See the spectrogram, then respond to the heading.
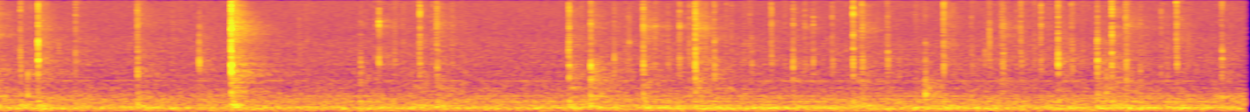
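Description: Both hands type rapidly with fingertips and nails on a laptop keyboard with black plastic keys. The result is a fast, continuous stream of short, bright plastic clicks and taps, with one louder sharp click near the two-second mark, over a steady low background hum.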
